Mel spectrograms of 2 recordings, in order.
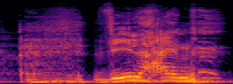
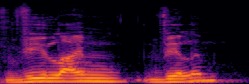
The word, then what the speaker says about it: Wilem: Wilhelm. Wilhelm. Yeah. Wilhelm. It's Wilhelm. How do you say? How would you say it? You gotta say Willem.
